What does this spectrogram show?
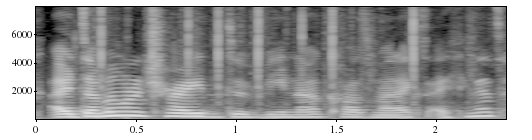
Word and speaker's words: Devinah: I don't know why, but I think on their Instagram it says Devinah. Like, we pronounce it Devinah.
